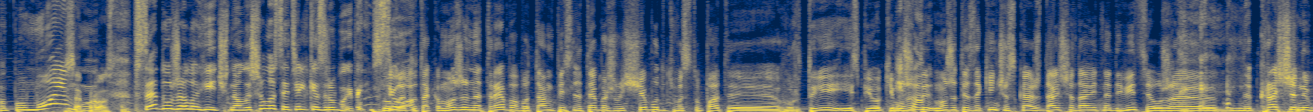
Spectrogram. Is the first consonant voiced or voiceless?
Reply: voiceless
